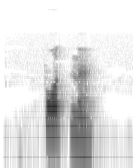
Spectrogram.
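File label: "потны", Komi, female; kpv audio dict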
